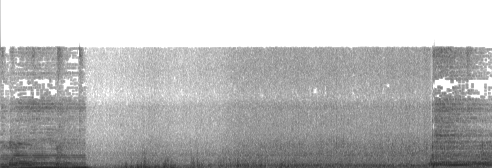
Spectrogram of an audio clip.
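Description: A song with a singing voice ends about a second in, leaving steady road noise inside a moving car for about four seconds. Guitar music starts near the end.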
